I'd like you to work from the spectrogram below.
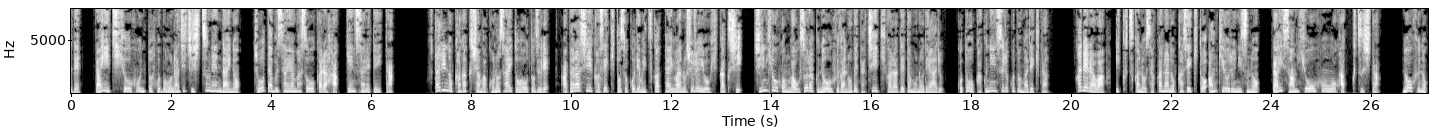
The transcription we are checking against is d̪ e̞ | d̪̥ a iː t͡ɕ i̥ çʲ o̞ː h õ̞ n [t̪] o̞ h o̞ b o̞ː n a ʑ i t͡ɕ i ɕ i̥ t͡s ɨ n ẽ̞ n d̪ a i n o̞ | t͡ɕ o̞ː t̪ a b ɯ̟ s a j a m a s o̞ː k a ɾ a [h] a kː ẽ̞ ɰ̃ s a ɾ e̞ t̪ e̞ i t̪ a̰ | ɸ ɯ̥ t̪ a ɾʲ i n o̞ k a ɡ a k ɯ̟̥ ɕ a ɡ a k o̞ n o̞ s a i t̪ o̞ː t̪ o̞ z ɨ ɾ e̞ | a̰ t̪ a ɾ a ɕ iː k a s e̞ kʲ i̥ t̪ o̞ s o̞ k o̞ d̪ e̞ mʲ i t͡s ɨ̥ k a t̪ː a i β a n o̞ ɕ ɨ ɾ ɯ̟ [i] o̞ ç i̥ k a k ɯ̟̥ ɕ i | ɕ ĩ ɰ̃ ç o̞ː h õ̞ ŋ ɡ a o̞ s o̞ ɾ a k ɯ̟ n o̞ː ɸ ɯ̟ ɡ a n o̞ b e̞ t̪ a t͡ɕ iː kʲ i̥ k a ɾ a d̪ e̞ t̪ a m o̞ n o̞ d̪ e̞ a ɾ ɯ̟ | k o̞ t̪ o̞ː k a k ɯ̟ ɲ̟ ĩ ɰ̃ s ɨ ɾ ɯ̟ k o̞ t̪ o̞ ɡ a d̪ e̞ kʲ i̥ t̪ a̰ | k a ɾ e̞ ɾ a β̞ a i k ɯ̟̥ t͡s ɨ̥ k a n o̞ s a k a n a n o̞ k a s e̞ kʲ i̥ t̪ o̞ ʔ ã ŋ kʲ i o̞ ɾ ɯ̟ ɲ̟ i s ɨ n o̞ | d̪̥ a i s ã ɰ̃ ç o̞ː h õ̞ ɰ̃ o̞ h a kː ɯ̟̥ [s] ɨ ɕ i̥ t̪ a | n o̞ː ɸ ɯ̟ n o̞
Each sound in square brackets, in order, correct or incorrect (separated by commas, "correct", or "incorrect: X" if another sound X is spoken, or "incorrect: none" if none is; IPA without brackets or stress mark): correct, correct, correct, incorrect: t͡s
